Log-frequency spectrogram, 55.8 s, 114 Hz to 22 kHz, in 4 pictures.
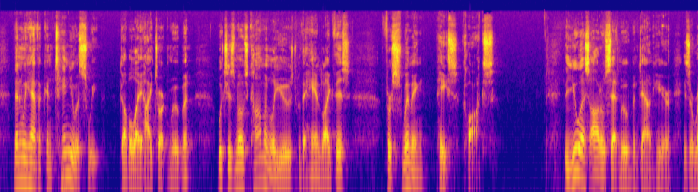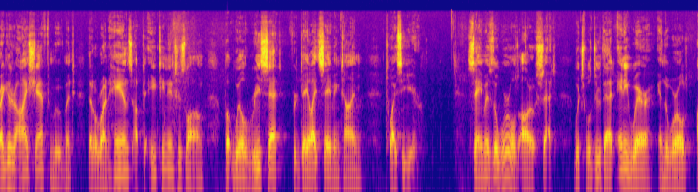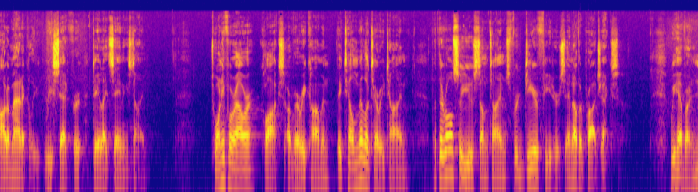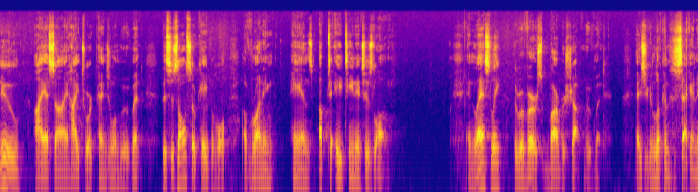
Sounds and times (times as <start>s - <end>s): Speech: 0.0s - 7.1s, 7.7s - 10.0s, 11.2s - 22.5s, 23.1s - 31.0s, 32.1s - 40.4s, 41.3s - 49.9s, 51.2s - 55.8s.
